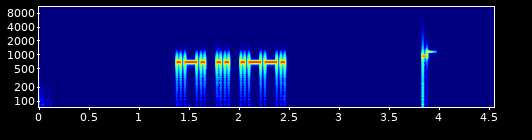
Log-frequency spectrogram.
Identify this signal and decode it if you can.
Morse code, heard as a keyed tone, about 31 wpm, 700 Hz. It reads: RIP
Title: Three Letter Words - 30wpm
